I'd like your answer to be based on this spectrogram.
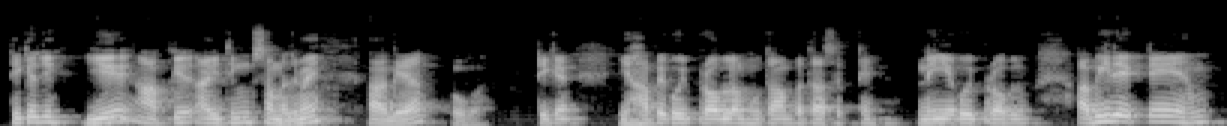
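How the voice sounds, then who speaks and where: Male teacher, quick and chatty lecture delivery, keeps asking and answering his own questions. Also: mid-range voice, lo-fi sound. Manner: repetitive call-and-response questioning; fast, chatty explaining with Hindi-English mix. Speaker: chemistry teacher. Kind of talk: online classroom lecture.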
